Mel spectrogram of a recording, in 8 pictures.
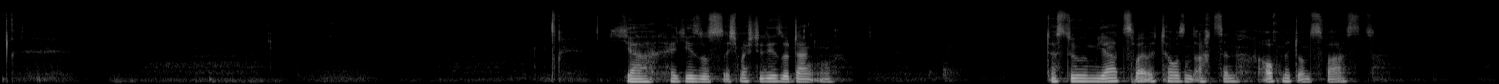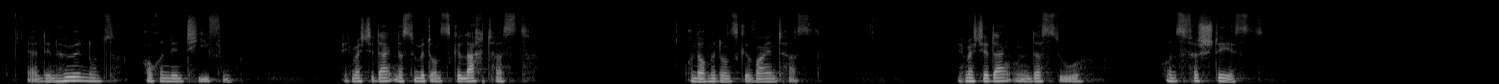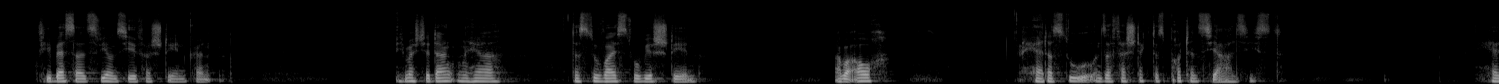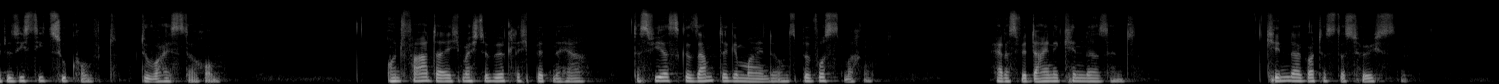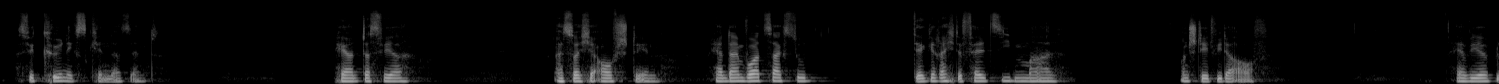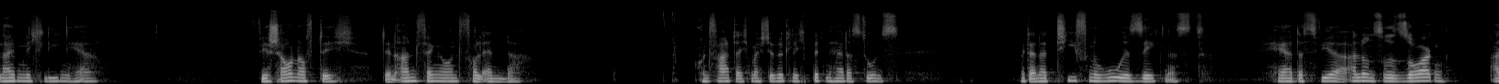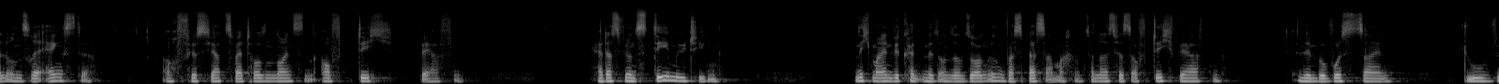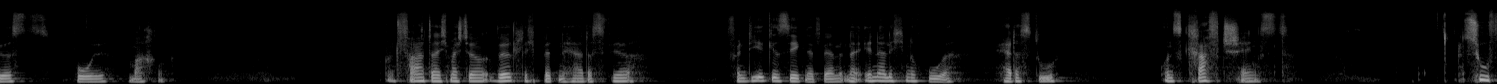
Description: PREDIGTEN
Die Online-Präsenz der freien evangelischen Andreas-Gemeinde Osnabrück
